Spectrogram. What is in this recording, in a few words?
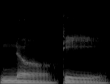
"noti", concat syllables; Affixing experiment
